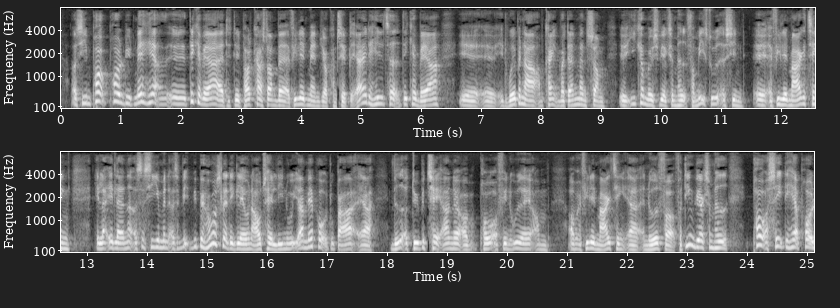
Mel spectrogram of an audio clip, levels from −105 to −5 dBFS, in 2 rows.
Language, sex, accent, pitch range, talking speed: Danish, male, native, 150-205 Hz, 230 wpm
